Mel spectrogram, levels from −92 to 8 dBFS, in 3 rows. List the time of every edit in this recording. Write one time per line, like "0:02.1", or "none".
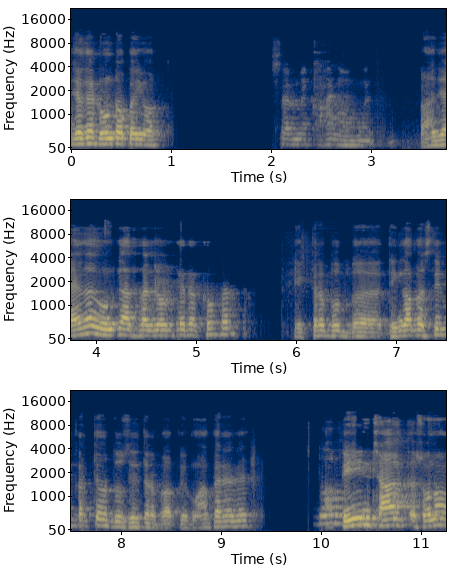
0:09.9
